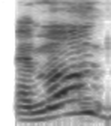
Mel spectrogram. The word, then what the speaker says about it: among: A-M-O-N-G, among here is a preposition. Now, where should I insert my stress? The stress is going to fall here, all right? Okay? Mung is taking the stress among, two syllable.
